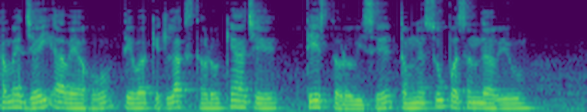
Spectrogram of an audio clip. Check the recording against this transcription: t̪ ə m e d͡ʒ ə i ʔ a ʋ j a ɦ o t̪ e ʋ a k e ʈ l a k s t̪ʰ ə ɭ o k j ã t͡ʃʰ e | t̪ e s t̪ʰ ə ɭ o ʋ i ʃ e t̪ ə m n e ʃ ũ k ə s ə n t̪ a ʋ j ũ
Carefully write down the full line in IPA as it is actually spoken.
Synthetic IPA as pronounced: t̪ ə m e d͡ʒ ə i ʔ a ʋ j a ɦ o t̪ e ʋ a k e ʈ l a k s t̪ʰ ə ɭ o k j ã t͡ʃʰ e | t̪ e s t̪ʰ ə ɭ o ʋ i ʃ e t̪ ə m n e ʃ ũ p ə s ə n d̪ a ʋ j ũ

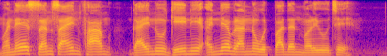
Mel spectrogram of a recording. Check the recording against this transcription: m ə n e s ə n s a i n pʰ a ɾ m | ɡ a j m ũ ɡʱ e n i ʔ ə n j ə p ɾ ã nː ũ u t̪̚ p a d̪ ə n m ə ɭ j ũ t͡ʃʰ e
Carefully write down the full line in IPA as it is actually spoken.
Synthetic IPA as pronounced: m ə n e s ə n s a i n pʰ a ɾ m | ɡ a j n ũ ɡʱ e n i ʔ ə n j ə b ɾ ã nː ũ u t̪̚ p a d̪ ə n m ə ɭ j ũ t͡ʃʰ e

